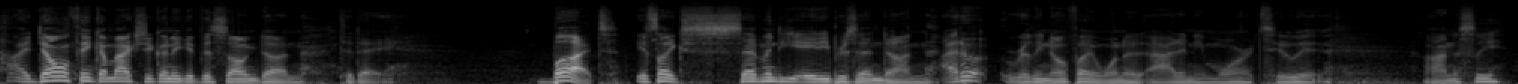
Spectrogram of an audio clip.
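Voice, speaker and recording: A music producer and singer vlogs casually about producing his own song, chatting in a laid-back, slangy way. His voice is medium-pitched and a little mellow, at a normal speed, with no echo.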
